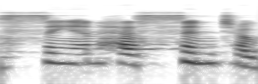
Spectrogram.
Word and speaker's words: San Jacinto: At this point in time, he was traveling down the San Jacinto River. Now, I know it's spelled with a J, but we're talking about Spanish words again, and so that J makes the H sound.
